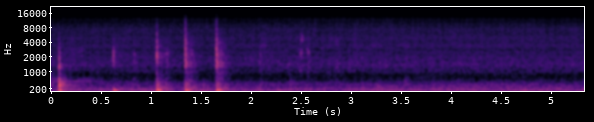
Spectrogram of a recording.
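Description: A grated potato, carrot and onion fritter bound with egg, frying in oil in a nonstick pan: a steady, even sizzle, with a few sharp ticks in the first two seconds.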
